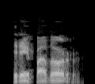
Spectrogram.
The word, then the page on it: trepador: espagnol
